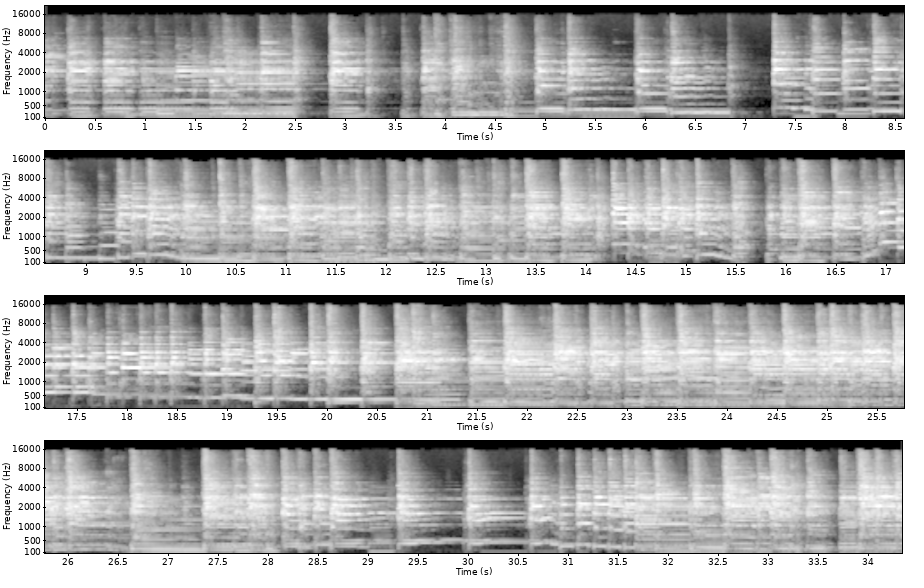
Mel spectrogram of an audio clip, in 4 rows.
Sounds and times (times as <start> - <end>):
Electric guitar: 0.0 - 34.3.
